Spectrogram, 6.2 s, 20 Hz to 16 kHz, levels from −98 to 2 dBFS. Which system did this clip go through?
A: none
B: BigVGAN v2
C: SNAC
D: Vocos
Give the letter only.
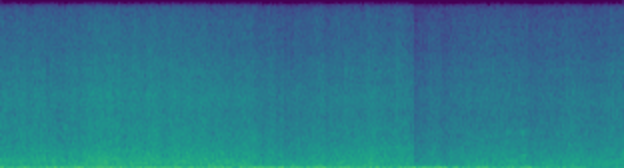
A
